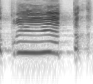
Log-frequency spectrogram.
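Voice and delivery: shrill-pitched, loud "prit"; imitated parking whistle. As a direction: mimic an attendant's sharp whistle signal. Imitating parking attendant's whistle signal. (tiruan bunyi peluit tukang parkir)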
